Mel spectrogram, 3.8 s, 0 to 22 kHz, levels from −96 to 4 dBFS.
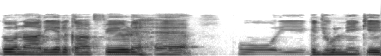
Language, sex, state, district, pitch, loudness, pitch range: Hindi, male, Bihar, Supaul, 150 Hz, -16 LUFS, 145-155 Hz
